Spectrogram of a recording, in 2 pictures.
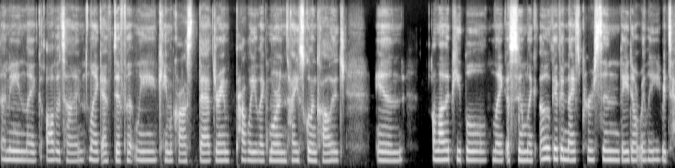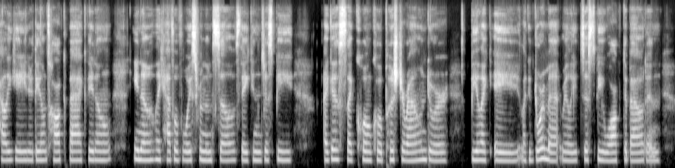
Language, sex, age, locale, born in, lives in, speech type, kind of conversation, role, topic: English, female, 25-29, en-US, United States, United States, conversation, unstructured, none, How can you repair a relationship after a conflict with apologies that truly heal the connection?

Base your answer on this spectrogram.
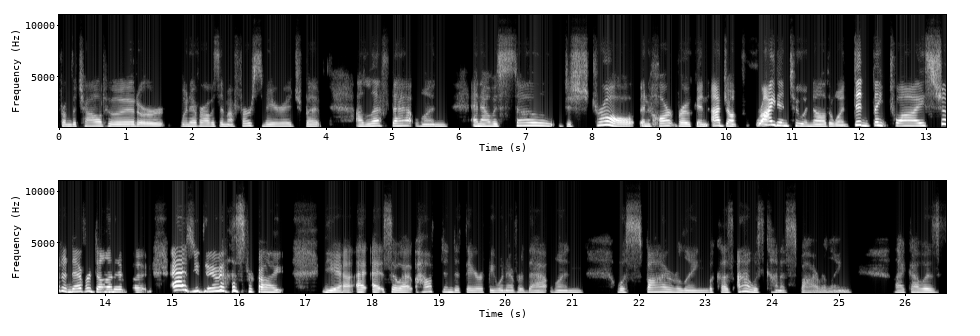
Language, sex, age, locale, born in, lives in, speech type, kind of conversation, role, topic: English, female, 40-44, en-US, United States, United States, conversation, podcast, guest, How do families build strong bonds and express love in everyday life?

